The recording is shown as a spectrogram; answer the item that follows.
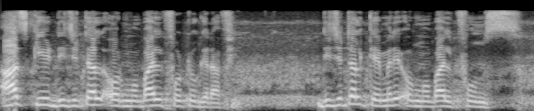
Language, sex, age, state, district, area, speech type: Urdu, male, 30-45, Uttar Pradesh, Balrampur, rural, spontaneous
